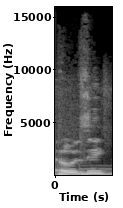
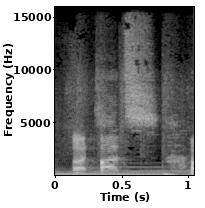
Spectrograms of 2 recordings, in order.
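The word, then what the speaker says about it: Utz: Was it Uzi? Uzi? Uzi? How do you say that, Brian? Uzi? – Uts. – Uts. Uts.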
